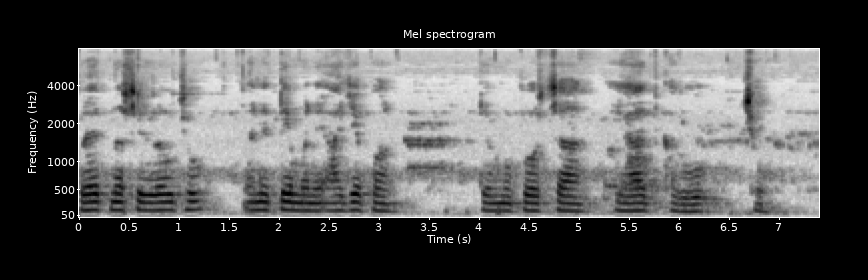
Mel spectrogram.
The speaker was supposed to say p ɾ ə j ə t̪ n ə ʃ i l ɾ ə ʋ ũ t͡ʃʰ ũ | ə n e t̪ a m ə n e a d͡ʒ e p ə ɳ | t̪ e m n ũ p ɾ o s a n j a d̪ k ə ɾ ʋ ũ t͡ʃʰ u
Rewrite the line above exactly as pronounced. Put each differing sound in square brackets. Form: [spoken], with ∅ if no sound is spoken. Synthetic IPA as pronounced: p ɾ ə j ə t̪ n ə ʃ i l ɾ ə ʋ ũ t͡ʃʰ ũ | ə n e t̪ [e] m ə n e a d͡ʒ e p ə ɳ | t̪ e m n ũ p ɾ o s a n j a d̪ k ə ɾ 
